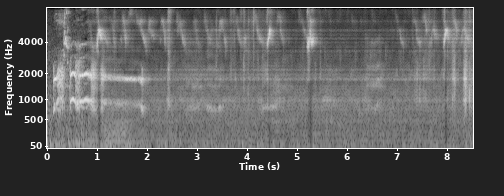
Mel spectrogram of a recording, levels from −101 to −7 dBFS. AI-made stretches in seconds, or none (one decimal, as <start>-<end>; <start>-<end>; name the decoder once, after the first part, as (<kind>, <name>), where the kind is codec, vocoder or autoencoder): 0.8-8.5 (vocoder, Vocos)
